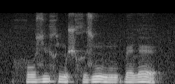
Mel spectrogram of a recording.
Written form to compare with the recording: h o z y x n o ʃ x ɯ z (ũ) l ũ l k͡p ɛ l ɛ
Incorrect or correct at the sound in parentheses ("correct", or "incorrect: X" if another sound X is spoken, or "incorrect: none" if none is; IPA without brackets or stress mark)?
correct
